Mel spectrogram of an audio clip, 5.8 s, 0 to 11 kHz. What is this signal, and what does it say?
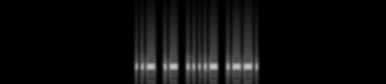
Morse code, heard as a keyed tone, about 27 wpm, 700 Hz. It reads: UA4P
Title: DXCC-100 Call Signs - 4 Characters - 28wpm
